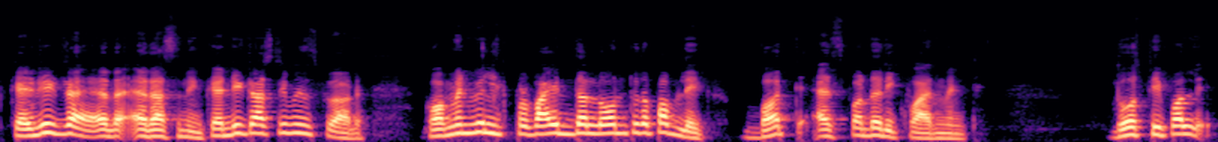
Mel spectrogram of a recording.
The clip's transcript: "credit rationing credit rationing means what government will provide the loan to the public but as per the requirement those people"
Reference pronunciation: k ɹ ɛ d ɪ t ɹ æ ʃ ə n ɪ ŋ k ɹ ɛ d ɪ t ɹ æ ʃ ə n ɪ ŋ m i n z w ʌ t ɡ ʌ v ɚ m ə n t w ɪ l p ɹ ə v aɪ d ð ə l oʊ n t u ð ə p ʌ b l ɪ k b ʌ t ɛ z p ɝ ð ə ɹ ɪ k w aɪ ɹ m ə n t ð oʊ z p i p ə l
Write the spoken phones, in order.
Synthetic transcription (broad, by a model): k ɹ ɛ d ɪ t ɹ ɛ s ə n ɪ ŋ k ɹ ɛ d ɪ t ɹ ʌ s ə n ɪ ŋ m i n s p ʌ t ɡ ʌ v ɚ m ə n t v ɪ l p ɹ ə v aɪ d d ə l oʊ n t u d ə p ʌ b l ɪ k b ʌ t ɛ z f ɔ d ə ɹ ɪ k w aɪ ɹ m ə n t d oʊ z p i p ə l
